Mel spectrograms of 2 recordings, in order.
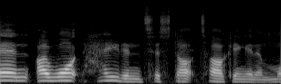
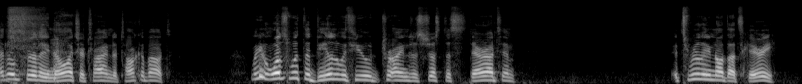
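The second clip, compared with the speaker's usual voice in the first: put-on Irish accent; 6 semitones higher than usual. Asked by another speaker to do his irish voice, irish accent. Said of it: "let's hear your Irish voice".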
